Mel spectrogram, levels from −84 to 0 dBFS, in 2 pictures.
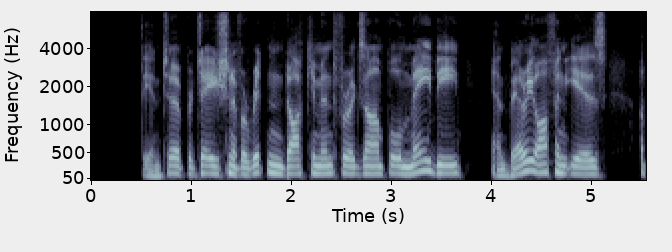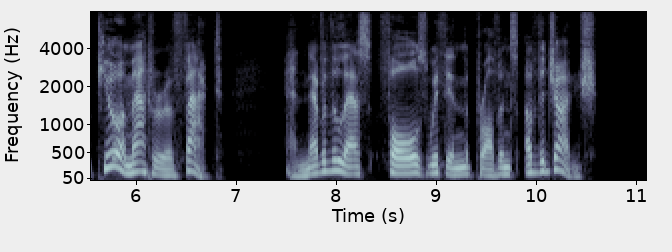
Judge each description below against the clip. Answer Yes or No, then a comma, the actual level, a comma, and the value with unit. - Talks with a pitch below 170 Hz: Yes, low, 135 Hz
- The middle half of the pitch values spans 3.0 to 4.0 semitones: Yes, average, 3.4 semitones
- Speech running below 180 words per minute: Yes, average, 150 wpm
